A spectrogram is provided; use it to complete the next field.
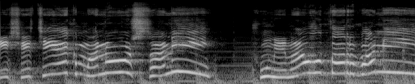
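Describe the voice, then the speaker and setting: A squeaky, cartoonish character voice speaks at a very slow pace over clear music in the background. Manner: rough, bossy.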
